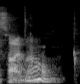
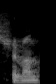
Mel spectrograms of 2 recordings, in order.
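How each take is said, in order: First: The name is said with English pronunciation. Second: The name is said with Polish pronunciation. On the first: "you can call me Simon" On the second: "that's my Polish pronunciation of my name"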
